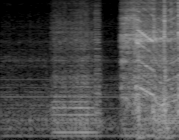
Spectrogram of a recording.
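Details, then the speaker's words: Mac floppy drive, mechanism freshly lubricated: a brief smooth whir, then a soft mechanical rush with no grinding, clicking or strain. The mechanism moves freely; normal floppy drive operation. "there we go because i've lubricated everything the whole mechanism really smooth right now it's minimal stress well minimal less stress on that gear"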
